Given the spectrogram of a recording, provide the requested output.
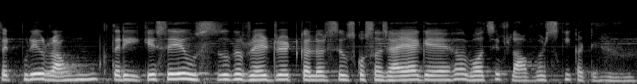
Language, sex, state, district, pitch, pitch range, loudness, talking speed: Hindi, female, Goa, North and South Goa, 215 Hz, 200-230 Hz, -15 LUFS, 190 wpm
